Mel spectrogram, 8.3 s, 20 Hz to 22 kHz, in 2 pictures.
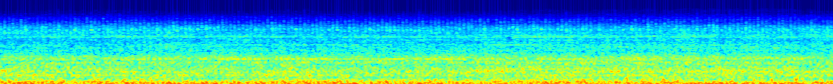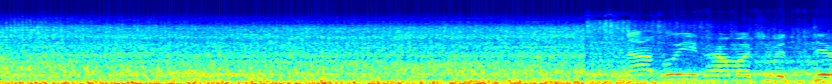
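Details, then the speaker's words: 1962 Farmall 140 tractor, revived after 10+ years in woods, after correcting crossed spark plug wires: steady, even low rumble with no misses or knocks; engine now runs smoothly and healthy. "difference that made the engine sounds good so improperly that was so dumb seriously I cannot believe it can even run the way that I had it wired that is unbelievable"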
